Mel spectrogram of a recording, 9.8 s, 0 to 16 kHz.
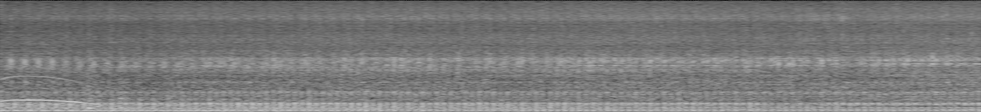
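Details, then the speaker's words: Old truck sitting a long time, running on sprayed WD40/lighter fluid on a very hot day: fast uneven chugging with lumpy firing and surging, sounding a little better with more spray and knocking less than before; uneven running. "Oh, that sounded a little better, didn't it? Maybe I should keep spraying the thing."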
